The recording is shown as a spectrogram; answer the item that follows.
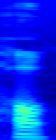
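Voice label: "hou", neutral tone, pinyin voice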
